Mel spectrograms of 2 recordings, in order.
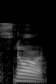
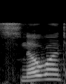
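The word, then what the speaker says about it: Snorunt: guess snow runs i i always pronounce it snorland for some reason let me know do you guys pronounce it snow runt or snorerent um because honestly i use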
